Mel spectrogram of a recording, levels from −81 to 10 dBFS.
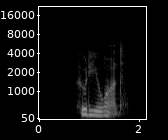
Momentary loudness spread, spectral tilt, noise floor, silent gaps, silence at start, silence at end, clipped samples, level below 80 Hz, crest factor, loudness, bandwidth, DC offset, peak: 17 LU; -9 dB/octave; -86 dBFS; none; 0.75 s; 0.45 s; under 0.1%; -80 dBFS; 18 dB; -37 LUFS; 7.8 kHz; under 0.1%; -22 dBFS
